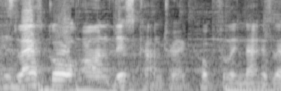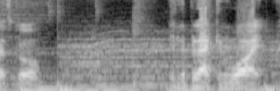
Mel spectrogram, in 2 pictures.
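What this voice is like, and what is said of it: Put-on British accent. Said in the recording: “I always revert to a British accent.”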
